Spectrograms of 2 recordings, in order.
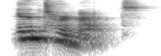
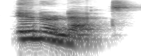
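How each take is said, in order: First: The T is clearly pronounced after the N. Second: The T is dropped, leaving only the N. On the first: "and then without a nasal flap" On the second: "first I'll pronounce them with a nasal flap"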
